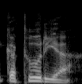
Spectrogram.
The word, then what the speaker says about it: Kathuria: Is that correct, or did I pronounce it wrong? No, Kathuria.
